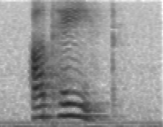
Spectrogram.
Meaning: atheist
- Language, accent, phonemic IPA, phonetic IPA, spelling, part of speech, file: Armenian, Eastern Armenian, /ɑtʰeˈist/, [ɑtʰe(j)íst], աթեիստ, noun, Hy-աթեիստ.ogg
